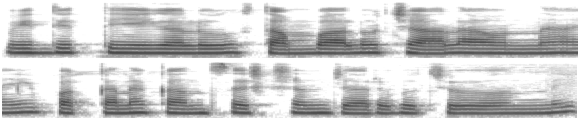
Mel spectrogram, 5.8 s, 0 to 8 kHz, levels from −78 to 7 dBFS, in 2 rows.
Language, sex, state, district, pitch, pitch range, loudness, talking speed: Telugu, female, Telangana, Mahabubabad, 185 Hz, 175-190 Hz, -19 LUFS, 95 wpm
